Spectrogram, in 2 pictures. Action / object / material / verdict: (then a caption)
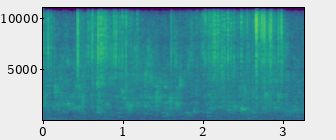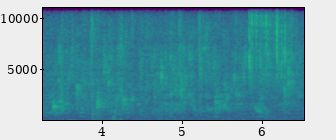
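tap / glazed ceramic wall tiles tapped and scratched with fingernails / glazed ceramic / none. Long nails tap and scratch across white glazed ceramic bathroom wall tiles with a mosaic border, including the grout. Quiet, crisp high-pitched clicks and dry scratching rasps come in short bursts over a faint low hum, loudest in the first three seconds and then softer.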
